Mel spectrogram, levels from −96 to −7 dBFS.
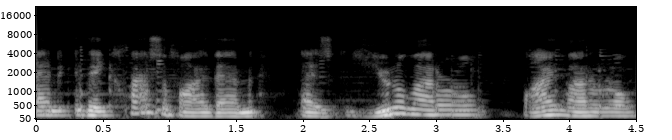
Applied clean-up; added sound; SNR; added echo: neural mask model DeepFilterNet 3.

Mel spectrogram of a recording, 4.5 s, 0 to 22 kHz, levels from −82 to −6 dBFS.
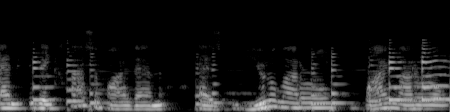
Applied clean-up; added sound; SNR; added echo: classical method WPE with log-MMSE.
